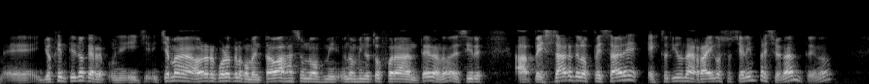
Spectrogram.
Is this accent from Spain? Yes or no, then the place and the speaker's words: yes; Canary Islands, Spain; sino a mi reacción como canario.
